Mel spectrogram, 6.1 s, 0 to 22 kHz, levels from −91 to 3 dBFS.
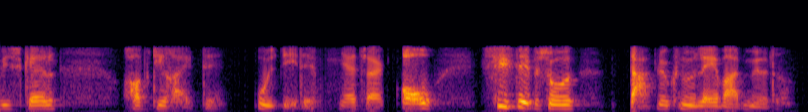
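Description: Bit errors on an ADPCM link strike from 2.33 to 2.48 s. Flipped bits, at a rate of roughly 0.4 percent, corrupt the decoder's adaptive step size and predictor, so each error rings on as pops and rough bursts with brief level jumps over this narrowband G.726 speech.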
